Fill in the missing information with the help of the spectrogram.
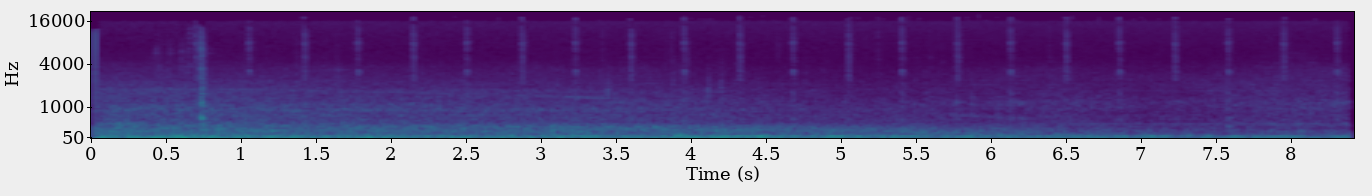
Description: CAR SUBARU LIBERTY INTERIOR DECCELERATING INDICATORS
